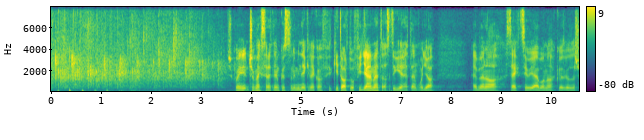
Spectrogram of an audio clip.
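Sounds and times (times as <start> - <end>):
audience applause for panel: 0.0 - 3.6
speech: 3.7 - 10.5.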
